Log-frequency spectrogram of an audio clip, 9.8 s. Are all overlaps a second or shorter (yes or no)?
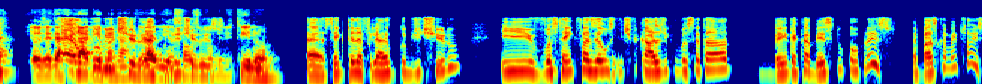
no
